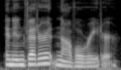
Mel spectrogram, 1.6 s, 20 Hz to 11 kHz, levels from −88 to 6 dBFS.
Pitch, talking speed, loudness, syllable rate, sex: 185 Hz, 150 wpm, -16 LUFS, 6.5 syllables/s, female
